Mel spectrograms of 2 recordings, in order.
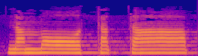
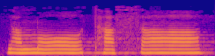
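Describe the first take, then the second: First: The second word is said with a t sound. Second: The second word is said with an s sound. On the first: "the Burmese pronounce the Pali slightly different. So they would say" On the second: "just as we recited here"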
